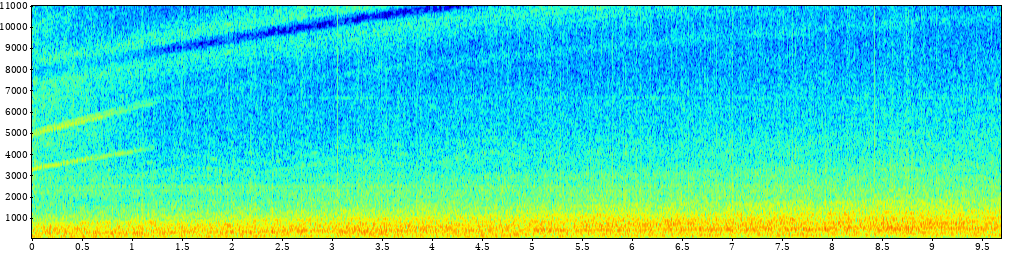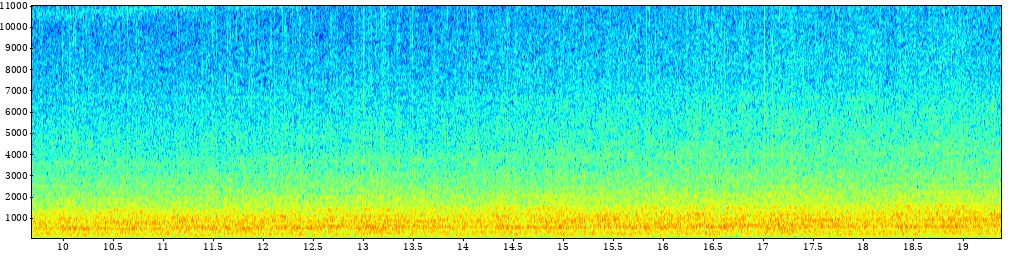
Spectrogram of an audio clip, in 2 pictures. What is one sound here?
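A train's motor hums and rises in pitch as it speeds up through a tunnel.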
